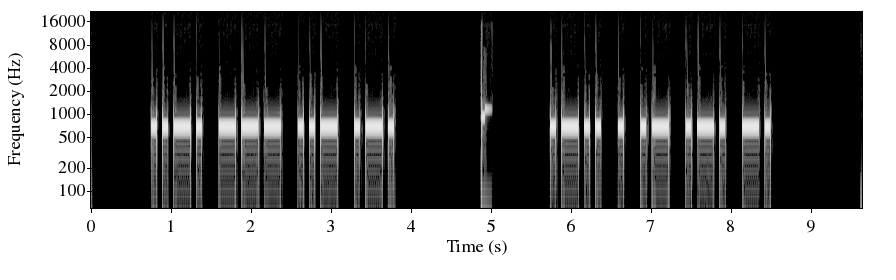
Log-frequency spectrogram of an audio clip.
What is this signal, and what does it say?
Morse code, heard as a keyed tone, about 17 wpm, 700 Hz. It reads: FOUR LEARN
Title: Sentences from Top 300 Words - New Word Drill - 17wpm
